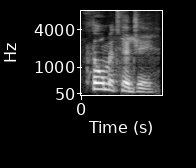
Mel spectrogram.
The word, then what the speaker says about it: thaumaturgy: Can I use, and pardon my pronunciation, thaumaturgy? – Yes, you can use thaumaturgy. How do you say it? – Thaumaturgy.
